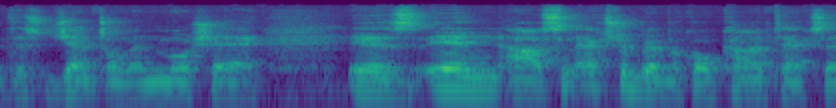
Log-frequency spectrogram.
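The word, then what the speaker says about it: Moshe (משה): And one of the things that I discover is they believe, through extra-biblical texts and history, that Moses, his name would have been pronounced Moshe,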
